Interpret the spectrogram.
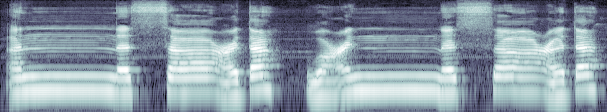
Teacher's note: نون میں غنہ کریں گے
